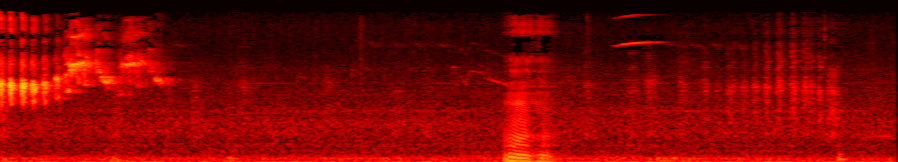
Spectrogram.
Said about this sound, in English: Mr. Blackbird disapproves of magpies on adjacent rooftops. No wonder, at this time of the year, they are right buggers. Not the blackbirds, the magpies.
